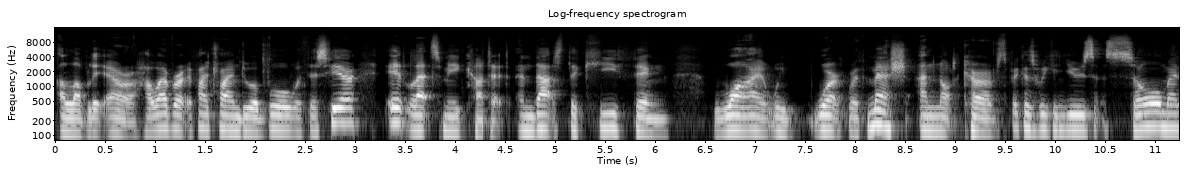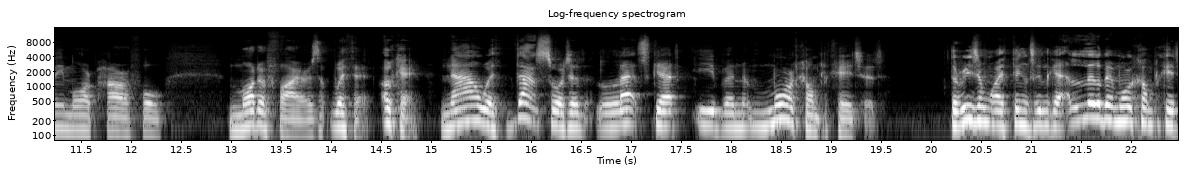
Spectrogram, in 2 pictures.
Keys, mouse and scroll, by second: 1.1 shift+click, 2.1 ctrl+shift+KP_Subtract, 3.0-3.6 scroll up 1, 4.1 middle click, 6.0-7.6 scroll down 1, 15.1-17.1 scroll down 1, 17.1 middle click, 18.6 Delete, 20.1 middle click.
